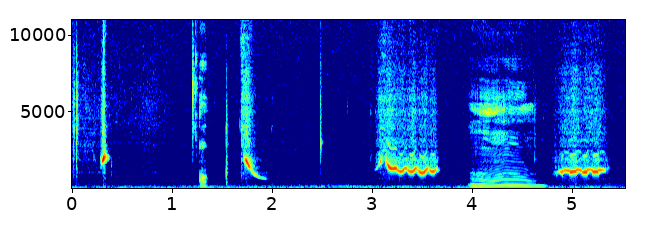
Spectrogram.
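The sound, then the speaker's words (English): A burp comes out through a whistling gadget as a few short, warbling whistle tones, one lower and buzzier than the rest, preceded by brief squeaky chirps and clicks. “So if you hear that at any time during a show, it's when I'm burping.”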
